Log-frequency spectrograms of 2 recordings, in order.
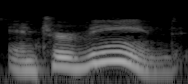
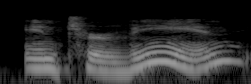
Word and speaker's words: intervene: The stress is on that third syllable, intervene. One thing I want to point out when it comes to the American accent, because I'm from the United States, is when the T follows an N sound, especially in unstressed syllables, it may elide and people may drop it. So instead of intervene, you may hear someone say intervene.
